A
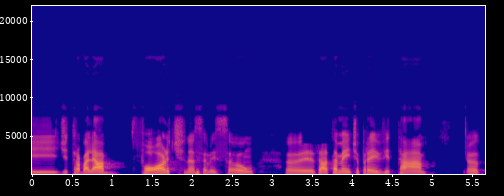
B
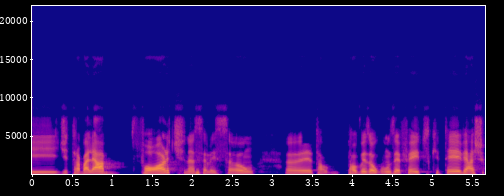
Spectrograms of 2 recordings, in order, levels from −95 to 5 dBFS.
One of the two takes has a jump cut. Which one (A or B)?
B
